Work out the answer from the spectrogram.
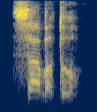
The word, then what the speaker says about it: sabato: Some words have stress on the third-to-last syllable. Examples: telefono, t e l e f o n o, telephone sabato, s a b i a t o, Saturday Tre, final syllable stress.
